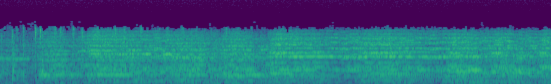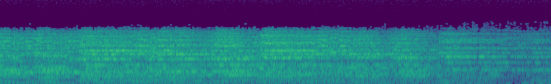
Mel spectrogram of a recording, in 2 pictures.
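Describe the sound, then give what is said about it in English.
Horses' hooves clip-clop in a steady running rhythm as the horses Silver and Scout set off with their riders, continuous beneath a dense, sustained musical backdrop that stays at an even loudness throughout. “Steady, big fella. Come on, Silver. Get him up, Scout.”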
